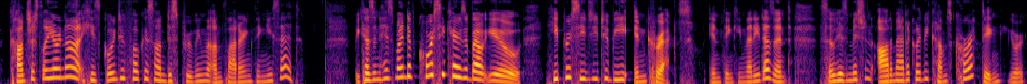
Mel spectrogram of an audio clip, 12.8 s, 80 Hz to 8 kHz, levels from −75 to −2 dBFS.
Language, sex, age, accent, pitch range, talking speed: English, female, 30-49, American, 165-260 Hz, 195 wpm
